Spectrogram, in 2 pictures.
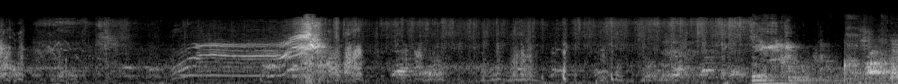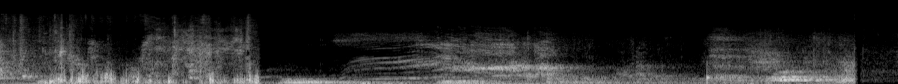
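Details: Cats fighting each other, caught on camera: a sharp rising harmonic yowl, then harsh hissing and scuffling thumps with brief voices, followed by more wavering, bending yowls and growling near the end.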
